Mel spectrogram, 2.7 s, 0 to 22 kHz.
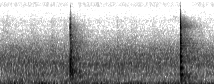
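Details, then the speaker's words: Porsche 986 Boxster / 996 Carrera fuel tank vent servo: two crisp clicks about 1.5 s apart as the electrically operated vent opens, showing the system works. With its fuse pulled there is no click. "You hear that click. All right, so the system's operating properly,"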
